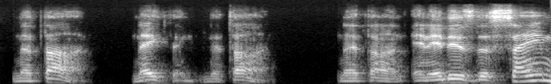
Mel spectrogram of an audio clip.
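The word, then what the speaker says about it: נתן: This comes from the Hebrew word pronounced Nathan.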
